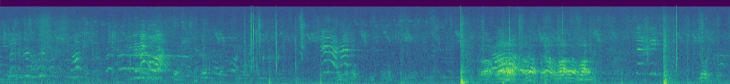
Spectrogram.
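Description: Men in a small crowd nearby talk and call out outdoors.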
